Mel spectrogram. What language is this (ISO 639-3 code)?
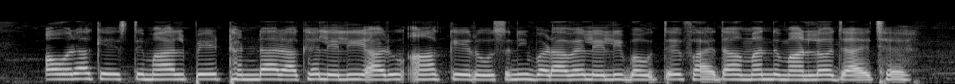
mai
